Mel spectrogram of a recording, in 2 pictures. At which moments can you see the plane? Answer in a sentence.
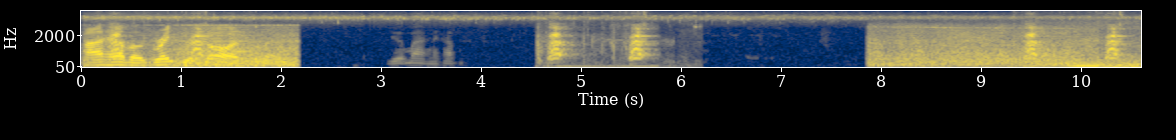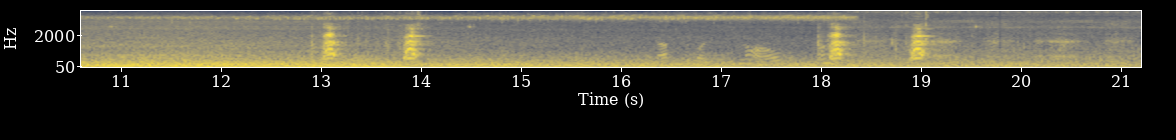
You can hear the plane from 0.0 to 2.2 s and from 7.8 to 21.1 s.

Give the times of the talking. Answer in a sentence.
You can hear the talking from 0.0 to 1.9 s and from 16.1 to 18.2 s.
